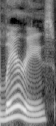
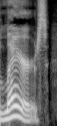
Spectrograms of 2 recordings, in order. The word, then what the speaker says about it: Lares: The Lares, or Lairs, were also household gods, but differed from the Penates in being regarded as the deified spirits of mortals.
